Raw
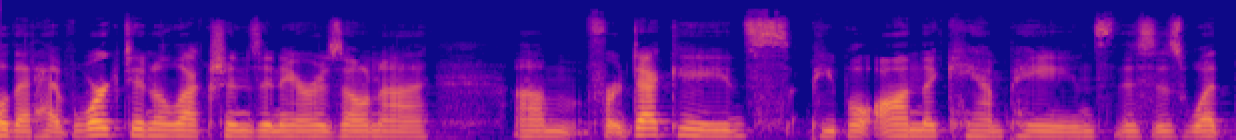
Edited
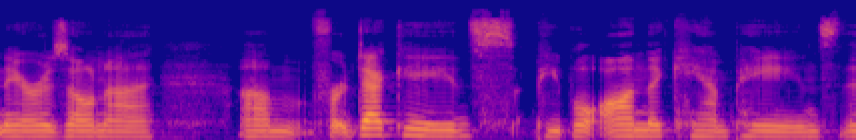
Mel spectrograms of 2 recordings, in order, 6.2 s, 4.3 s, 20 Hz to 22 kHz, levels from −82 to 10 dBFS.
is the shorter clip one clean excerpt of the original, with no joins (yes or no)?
yes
